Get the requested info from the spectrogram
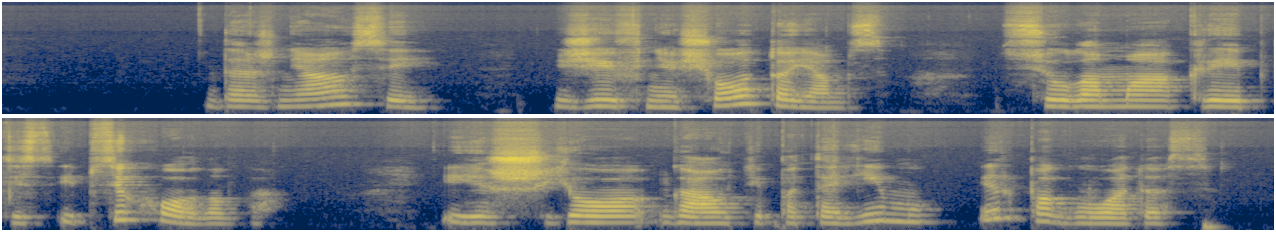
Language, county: Lithuanian, Vilnius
